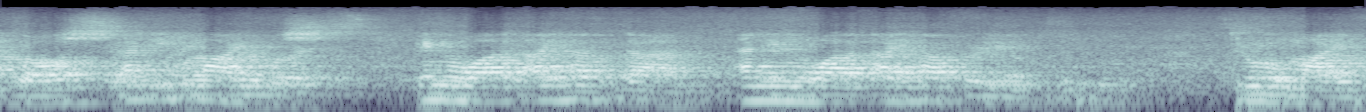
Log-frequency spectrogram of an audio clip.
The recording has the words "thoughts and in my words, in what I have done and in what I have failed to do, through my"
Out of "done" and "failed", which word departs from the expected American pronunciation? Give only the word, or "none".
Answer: failed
